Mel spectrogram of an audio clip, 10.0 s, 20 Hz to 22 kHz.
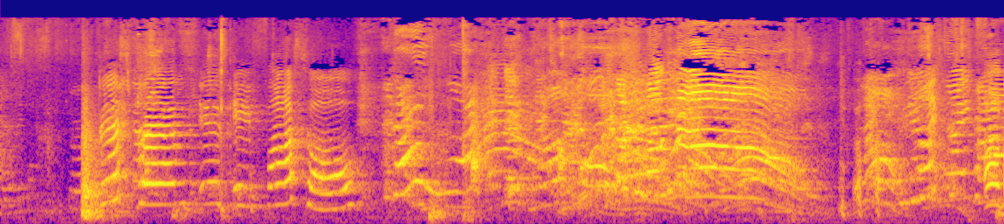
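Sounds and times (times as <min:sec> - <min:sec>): children talking and exclaiming: 0:00.0 - 0:10.0.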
